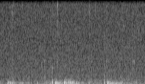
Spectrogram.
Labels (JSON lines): {"label": "ambient", "recorder": "HydroMoth"}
